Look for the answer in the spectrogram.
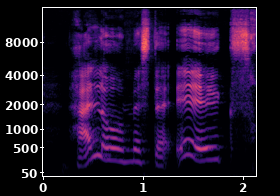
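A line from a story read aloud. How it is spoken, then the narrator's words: Call from behind cover. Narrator (German): ruft Manuel hinter der Mülltonne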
